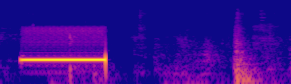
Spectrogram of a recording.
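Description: A telephone dial tone sounds as one steady, loud, pitched beep lasting under a second and stopping abruptly, followed by faint rustling and a brief soft thump.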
